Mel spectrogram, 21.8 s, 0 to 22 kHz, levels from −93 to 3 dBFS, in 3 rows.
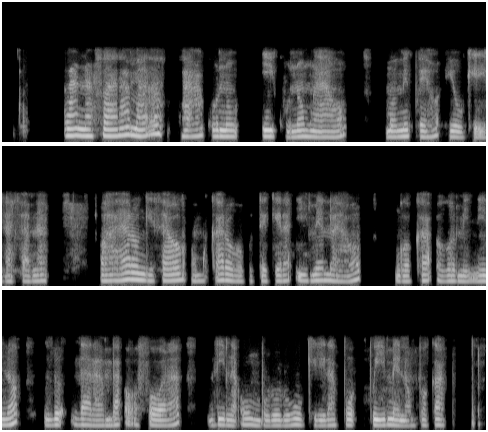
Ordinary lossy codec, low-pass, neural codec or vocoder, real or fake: Opus, 32 kbps; 5.4 kHz; none; real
